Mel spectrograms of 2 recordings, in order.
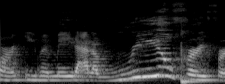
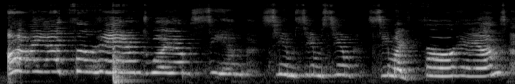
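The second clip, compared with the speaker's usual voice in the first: put-on much higher, eager little girl; high excited voice; 13 semitones higher than usual. A narrator's reading. Junie B showing her fur hands to William, high and eager.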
